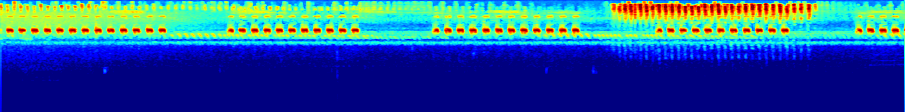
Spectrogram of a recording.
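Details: Kusa-hibari cricket (Svistella bifasciata), a species that calls mostly from dawn into the morning: quiet high trilled bursts about a second long with short gaps, overlapped midway by a louder, hissier insect chirring.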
